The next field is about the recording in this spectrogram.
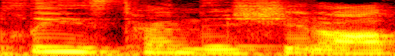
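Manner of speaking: ordinary talk, nothing marked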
